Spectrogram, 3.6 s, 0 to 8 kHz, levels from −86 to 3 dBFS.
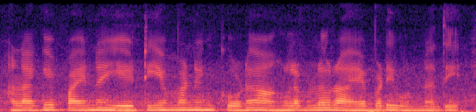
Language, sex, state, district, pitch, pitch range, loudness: Telugu, female, Telangana, Hyderabad, 160 Hz, 155-170 Hz, -14 LUFS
